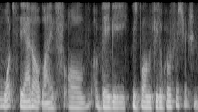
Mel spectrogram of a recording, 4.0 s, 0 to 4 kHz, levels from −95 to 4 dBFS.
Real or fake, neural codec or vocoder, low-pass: fake; autoencoder, 48 kHz, 32 numbers a frame, DAC-VAE, trained on Japanese speech; 3.6 kHz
